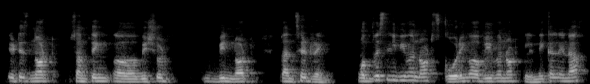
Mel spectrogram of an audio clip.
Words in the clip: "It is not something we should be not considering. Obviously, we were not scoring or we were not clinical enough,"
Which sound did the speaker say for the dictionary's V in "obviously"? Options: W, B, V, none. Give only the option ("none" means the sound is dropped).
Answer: V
